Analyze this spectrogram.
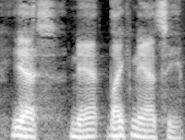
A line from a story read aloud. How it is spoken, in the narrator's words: Paul Pelosi said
